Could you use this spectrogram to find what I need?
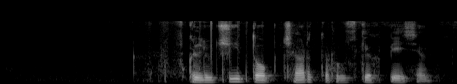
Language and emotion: Russian, neutral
